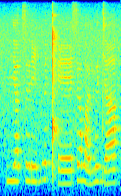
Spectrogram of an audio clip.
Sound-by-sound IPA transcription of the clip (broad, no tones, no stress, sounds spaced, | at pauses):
nʲ ɐ t͡s ɨ ɾ i bʱ ɘ ǃʰ eː s ɨ lˠ ɘ m ɨ dʲ a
